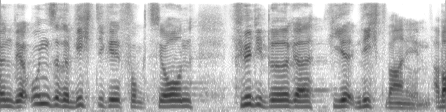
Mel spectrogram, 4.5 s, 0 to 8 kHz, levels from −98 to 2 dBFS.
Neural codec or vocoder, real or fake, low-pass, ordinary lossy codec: codec, 16 kHz, 4 kbps, X-Codec, HuBERT features, trained on general audio; fake; 7.2 kHz; none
